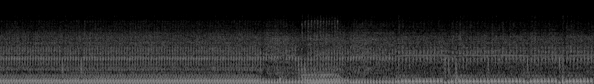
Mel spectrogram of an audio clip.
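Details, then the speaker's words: Briggs & Stratton Storm Responder 5500/8250 generator, non-adjustable new carburetor: steady chugging then a stumble and rougher, lumpier beat as load comes on, dumping fuel and throwing black smoke; running rich under load, blamed on carburetor adjustment. "And so you could probably see when I would put a load on this thing, it would dump so much fuel that it would start throwing black smoke out. And it's because it's not adjusted properly."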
